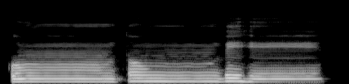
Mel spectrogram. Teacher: کنتم بہ، یہاں نون ساکن کے بعد تا ہے، اخفاء کریں گے، اور میم ساکن کے بعد با ہے جو کہ اخفاء شفوی کا میم کا قاعدہ ہے، تو اس کو بولیں گے کنتم कुंतुम बिही, नून के ऊपर भी गुन्ना करेंगे और मीम के ऊपर भी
